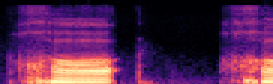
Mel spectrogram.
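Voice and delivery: খ between "khaa" and "kho"; heavy Arabic "kh" on খ, half-rounded vowel; correct heavy খ. Shown as a demonstration. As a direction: round খ partly, keeping it heavy. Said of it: "একেবারে খ না".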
